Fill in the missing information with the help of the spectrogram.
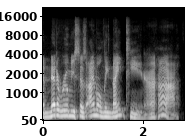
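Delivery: ordinary talk, nothing marked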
